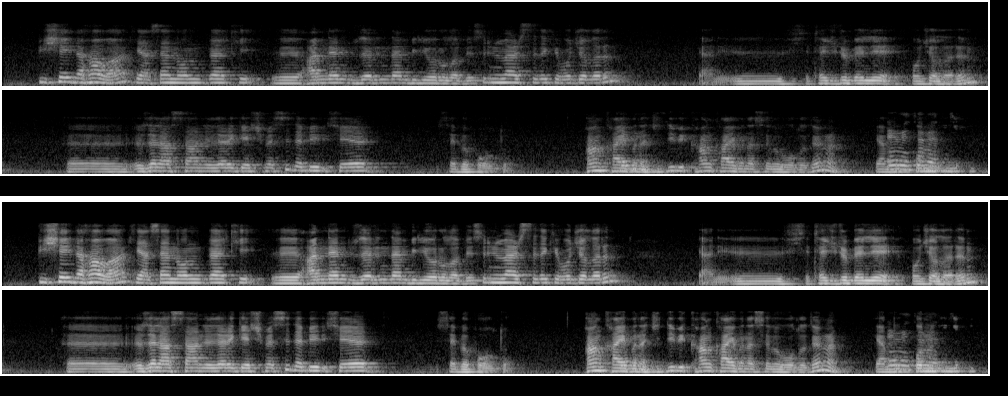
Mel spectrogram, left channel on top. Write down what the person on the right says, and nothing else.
bir şey daha var. Yani sen onu belki e, annen üzerinden biliyor olabilirsin. Üniversitedeki hocaların yani e, işte tecrübeli hocaların e, özel hastanelere geçmesi de bir şeye sebep oldu. Kan kaybına,
ciddi bir kan kaybına sebep oldu, değil mi? Yani
bu konuda
ne,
